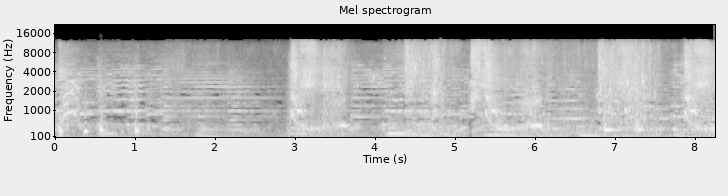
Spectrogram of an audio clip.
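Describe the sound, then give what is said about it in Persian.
A cloth is being soaked in water: the wet cloth slaps and splashes in several loud, repeated bursts, with sloshing between them and faint indistinct voices in the background. “زحمت میکشی این پارچه برام آب کنی؟”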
